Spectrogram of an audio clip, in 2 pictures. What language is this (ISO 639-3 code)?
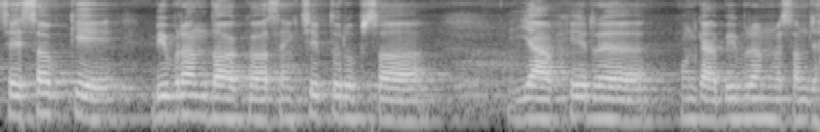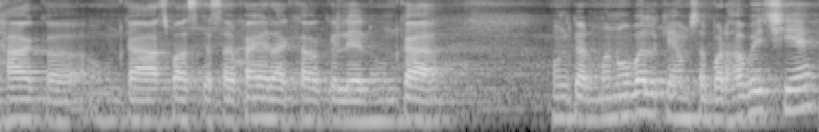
mai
